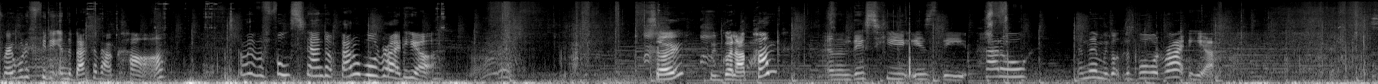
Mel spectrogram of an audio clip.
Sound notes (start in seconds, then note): 1.6 zipping; 4.9 zipping; 6.4 baby giggling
